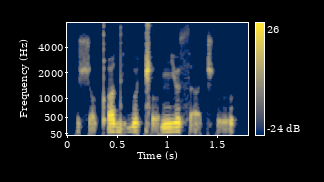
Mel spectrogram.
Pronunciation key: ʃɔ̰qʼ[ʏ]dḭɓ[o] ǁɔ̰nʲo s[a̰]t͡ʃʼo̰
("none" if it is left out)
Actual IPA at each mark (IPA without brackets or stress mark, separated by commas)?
ʏ, o, a̰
